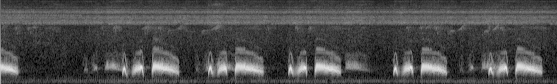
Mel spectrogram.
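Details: Repeated calling of a spotted dove used to lure doves: about five phrases every two seconds, each two quick clipped coos then a long falling coo, softer coos in the gaps, light background hum.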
